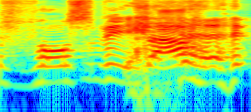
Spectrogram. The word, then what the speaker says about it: Fassbender: It's Michael Fassbender.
